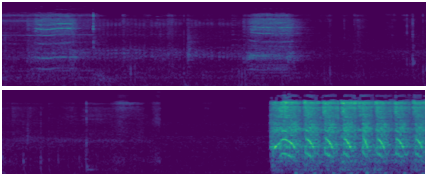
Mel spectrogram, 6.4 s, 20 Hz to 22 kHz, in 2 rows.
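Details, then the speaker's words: Wrecked 2006 Yamaha R1, long unused, donor 2005 R1 battery and tank: long quiet spell, then loud rapid pulsing crank with a few cylinders catching but never running, draining battery; cranks but won't start, cause unconfirmed. "It keeps killing the battery. So it doesn't want to start, but it keeps firing a couple cylinders, so I think it wants to start."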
